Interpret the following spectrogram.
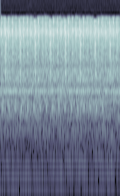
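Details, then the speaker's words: Daewoo Gentra at idle: a fast, sharp metallic knock over a hissy idle, coming from the intake side; it stops when a hose is removed and changes when a valve on the intake plenum is pressed; cause not yet identified, and no fault code appears. "Кажется что металлический очень страшно"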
